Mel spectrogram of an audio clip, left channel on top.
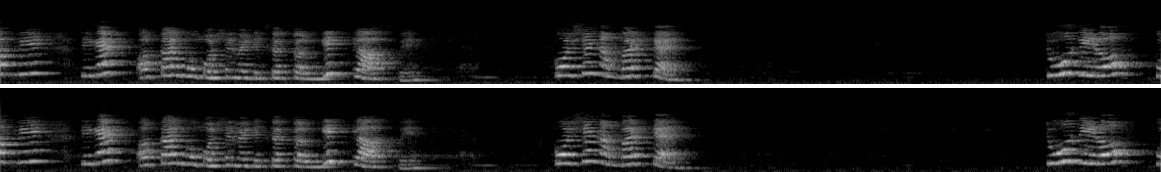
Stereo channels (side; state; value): both; normal; correlation 0.40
